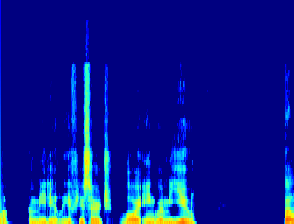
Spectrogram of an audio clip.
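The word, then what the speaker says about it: Laura Ingraham: It's Laura Ingram. That's how you say it, Laura Ingram.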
